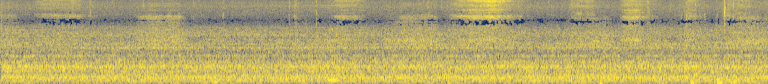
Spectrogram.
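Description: Quiet, steady room noise with soft breaths through the nose every few seconds.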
